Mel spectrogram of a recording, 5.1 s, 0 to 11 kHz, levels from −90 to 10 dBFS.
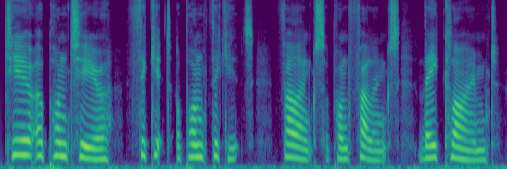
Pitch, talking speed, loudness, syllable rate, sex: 225 Hz, 130 wpm, -17 LUFS, 4.4 syllables/s, female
